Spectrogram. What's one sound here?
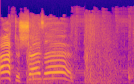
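A large creature lets out loud, wavering roars.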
